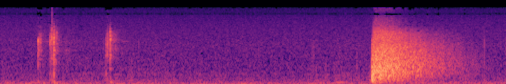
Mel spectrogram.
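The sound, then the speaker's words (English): A rifle shot in a radio drama, one sharp, loud blast that trails off in a decaying rush of noise, preceded by a few light clicks. “Here is the rifle, Hannah. Let me have it. This will be a little warning for them. A taste of what they are to get later.”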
